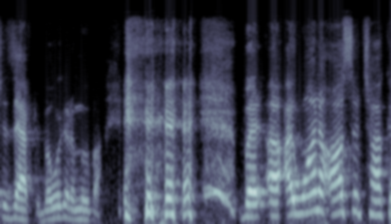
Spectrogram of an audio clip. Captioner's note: laughs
